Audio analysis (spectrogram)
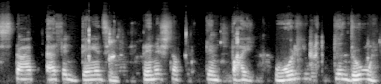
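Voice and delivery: heated, high-pitched, mild yelling. Retelling watching a fight in a bar: imitating own screaming. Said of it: "I'm in the bar and I'm screaming".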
